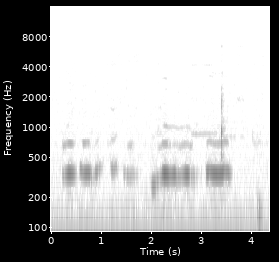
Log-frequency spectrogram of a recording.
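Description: A voice humming a wordless tune, a few short notes followed by two longer held ones.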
